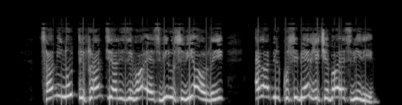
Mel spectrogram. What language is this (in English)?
Dargwa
